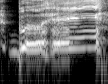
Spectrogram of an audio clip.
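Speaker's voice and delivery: very loud, high-pitched anime-style shout. Repeating a word for a laugh: anime way. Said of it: "I gotta do it the anime way".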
